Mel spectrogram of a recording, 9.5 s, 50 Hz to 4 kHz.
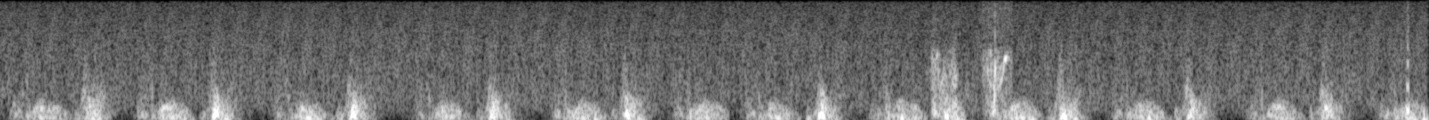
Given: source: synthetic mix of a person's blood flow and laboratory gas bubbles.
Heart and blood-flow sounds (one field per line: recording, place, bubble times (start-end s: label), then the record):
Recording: Doppler ultrasound of blood flow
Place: precordium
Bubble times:
6.21-6.40 s: bubbles
6.56-6.76 s: bubbles
9.36-9.44 s: bubbles
From the record:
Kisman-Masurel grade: 122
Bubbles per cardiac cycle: 1 to 2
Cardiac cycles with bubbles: 10 to 50%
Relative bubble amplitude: moderate (0.250 to 0.450)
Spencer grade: 2 (many but less than half of the cardiac periods contain bubble signals, singularly or in groups)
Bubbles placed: anywhere in the cardiac cycle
